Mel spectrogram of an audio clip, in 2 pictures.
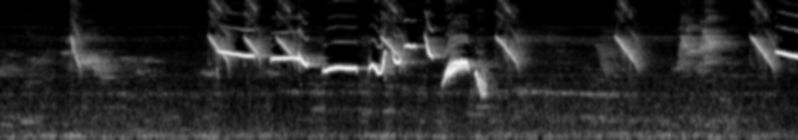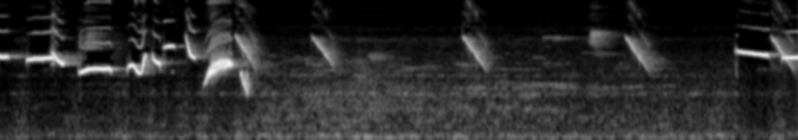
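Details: Lure song of an oriental magpie-robin, meant to prompt untrained birds to sing: bursts of rich whistled phrases mixing steady tones, rolling slurs and quick falling strokes, a brief pause with faint hiss, then fresh high notes resuming.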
